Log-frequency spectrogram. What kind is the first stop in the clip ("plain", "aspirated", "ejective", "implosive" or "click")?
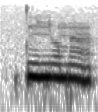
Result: plain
